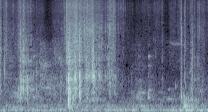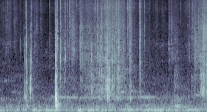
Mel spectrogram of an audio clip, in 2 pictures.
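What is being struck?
Dry sand clumps.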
